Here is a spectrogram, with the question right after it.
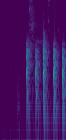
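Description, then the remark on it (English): Five quick, evenly spaced knocks on a plaster and lath wall, each a dull, hollow thud with a short decay, fairly loud after a brief quiet lead-in. “Knock on plaster and lathe. There's wood in there.”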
